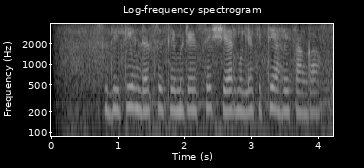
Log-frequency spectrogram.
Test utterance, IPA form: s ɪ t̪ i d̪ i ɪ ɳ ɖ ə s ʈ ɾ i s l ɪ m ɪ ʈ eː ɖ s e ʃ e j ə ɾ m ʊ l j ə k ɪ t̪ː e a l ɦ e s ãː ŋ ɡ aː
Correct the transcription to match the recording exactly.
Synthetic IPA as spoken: s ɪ d̪ i t̪ i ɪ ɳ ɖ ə s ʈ ɾ i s l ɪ m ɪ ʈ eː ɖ s e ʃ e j ə ɾ m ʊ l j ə k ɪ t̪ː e a ɦ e s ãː ŋ ɡ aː

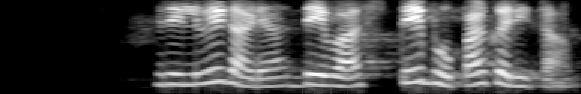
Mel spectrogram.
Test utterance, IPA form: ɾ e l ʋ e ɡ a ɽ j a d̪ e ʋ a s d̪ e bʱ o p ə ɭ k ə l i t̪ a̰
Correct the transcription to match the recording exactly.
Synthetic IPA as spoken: ɾ e l ʋ e ɡ a ɽ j a d̪ e ʋ a s t̪ e bʱ o p a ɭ k ə ɾ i t̪ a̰

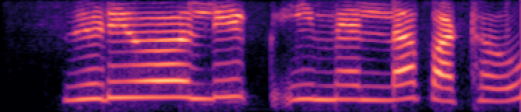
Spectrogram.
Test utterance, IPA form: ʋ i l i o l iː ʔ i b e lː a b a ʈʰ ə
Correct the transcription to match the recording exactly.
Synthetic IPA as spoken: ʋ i ɽ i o l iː k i m e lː a p a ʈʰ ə

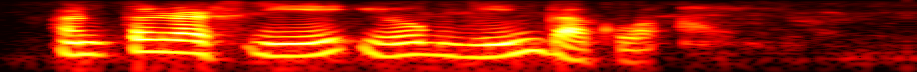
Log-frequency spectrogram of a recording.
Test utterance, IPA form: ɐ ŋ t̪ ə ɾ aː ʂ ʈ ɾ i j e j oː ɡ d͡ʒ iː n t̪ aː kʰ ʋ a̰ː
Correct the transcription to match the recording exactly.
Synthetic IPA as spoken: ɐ n t̪ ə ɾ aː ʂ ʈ ɾ i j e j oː ɡ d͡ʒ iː n d̪ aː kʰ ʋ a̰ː

